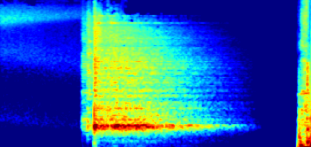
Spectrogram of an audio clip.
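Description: A single cymbal-like metallic crash a little past a second in, ringing and fading away over about two seconds. Before it, the faint tail of a high hiss dies out.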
